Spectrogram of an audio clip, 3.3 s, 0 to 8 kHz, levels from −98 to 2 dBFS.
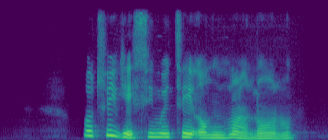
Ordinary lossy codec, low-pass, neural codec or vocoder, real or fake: none; 7.2 kHz; autoencoder, 22.05 kHz, a latent of 192 numbers a frame, VITS, trained on one speaker; fake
